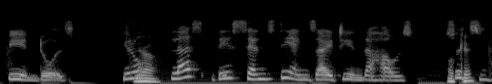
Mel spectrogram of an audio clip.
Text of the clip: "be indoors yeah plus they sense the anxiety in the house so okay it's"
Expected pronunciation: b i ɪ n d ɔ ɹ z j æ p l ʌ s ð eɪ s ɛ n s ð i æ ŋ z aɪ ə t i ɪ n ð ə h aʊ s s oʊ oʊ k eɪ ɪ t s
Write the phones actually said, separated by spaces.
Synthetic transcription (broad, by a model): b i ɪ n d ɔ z j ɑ p l ʌ s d eɪ s ɛ n s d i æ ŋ z aɪ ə t i ɪ n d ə h aʊ s s oʊ oʊ ɪ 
